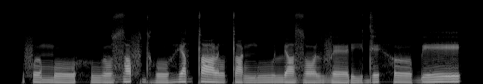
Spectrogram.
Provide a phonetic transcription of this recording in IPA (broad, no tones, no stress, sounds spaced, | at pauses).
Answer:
f ɤ m oː h uː zˤ ɤ f dʱ o ɦ e d tˤ oː l tˤ i ŋ͡m uː l i zˤ oː l v ɛ ɾ i d e h ɤː ɓ e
